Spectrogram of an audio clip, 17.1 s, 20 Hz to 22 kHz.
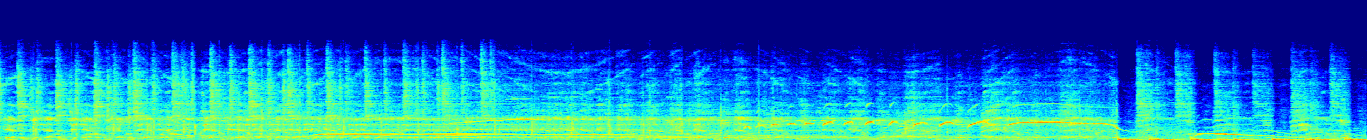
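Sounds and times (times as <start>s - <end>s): crowd cheering and shouting: 0.0s - 17.0s
electronic dance music: 0.0s - 17.0s.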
